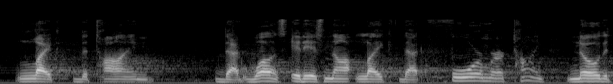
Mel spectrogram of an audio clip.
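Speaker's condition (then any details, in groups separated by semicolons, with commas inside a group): No condition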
